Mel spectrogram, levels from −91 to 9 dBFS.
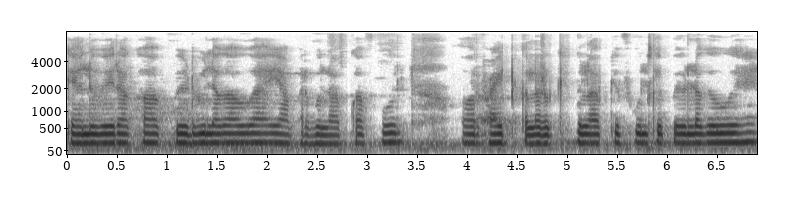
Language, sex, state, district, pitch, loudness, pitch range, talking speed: Hindi, female, Uttar Pradesh, Budaun, 180 Hz, -14 LUFS, 175-185 Hz, 210 wpm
